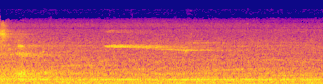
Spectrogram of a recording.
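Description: Deutsche Bahn ICE electric train at a station platform, giving a steady low hum. A thin, high squeal comes in about two seconds in, sinks a little in pitch and fades out a couple of seconds later.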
